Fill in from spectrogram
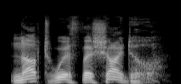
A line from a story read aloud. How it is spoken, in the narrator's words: Tall Bale rumbled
